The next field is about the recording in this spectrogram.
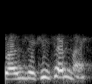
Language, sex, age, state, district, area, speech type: Assamese, female, 45-60, Assam, Biswanath, rural, conversation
